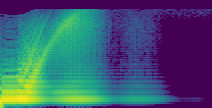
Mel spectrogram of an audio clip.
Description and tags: Transition sound from one screen or menu to another, could be used for game sounds.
